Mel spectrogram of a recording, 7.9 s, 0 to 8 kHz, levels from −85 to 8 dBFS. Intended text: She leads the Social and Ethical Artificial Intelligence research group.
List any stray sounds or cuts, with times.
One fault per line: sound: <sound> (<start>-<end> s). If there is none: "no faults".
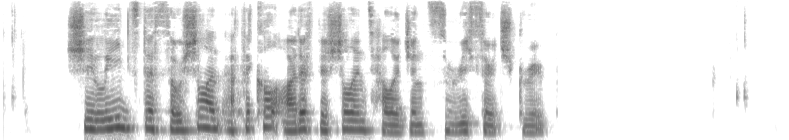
no faults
